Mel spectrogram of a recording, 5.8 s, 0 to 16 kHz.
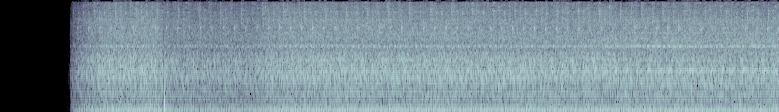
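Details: Golf 6 GTI engine at steady idle with a faint, fairly regular ticking about three times a second over the engine hum; abnormal engine noise, cause undetermined.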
